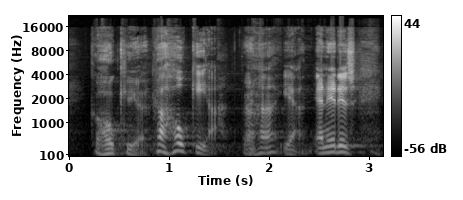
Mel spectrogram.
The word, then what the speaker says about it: Cahokia: The first thing I want to do is the name is Bost, so that's how that's pronounced. But Cahokia. Cahokia.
